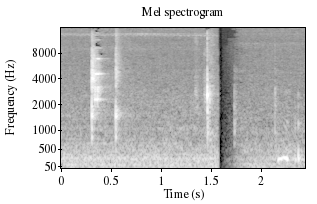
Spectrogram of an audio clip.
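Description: Three faint, sharp clicks as the metal push button on a handheld F3K contest stopwatch is pressed to cycle through its stored flight times.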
